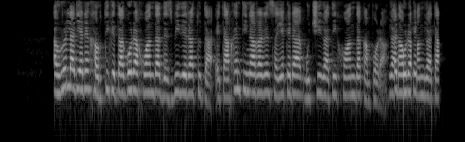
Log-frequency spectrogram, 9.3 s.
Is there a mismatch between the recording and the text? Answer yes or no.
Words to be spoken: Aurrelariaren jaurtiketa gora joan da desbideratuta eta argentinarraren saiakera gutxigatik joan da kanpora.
yes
